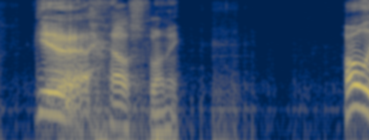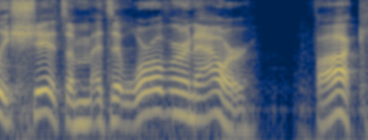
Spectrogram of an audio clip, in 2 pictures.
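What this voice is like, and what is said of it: Usual voice. Nothing is said of it.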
